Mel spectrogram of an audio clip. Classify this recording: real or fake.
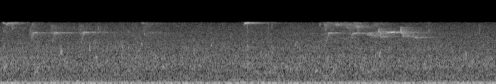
real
